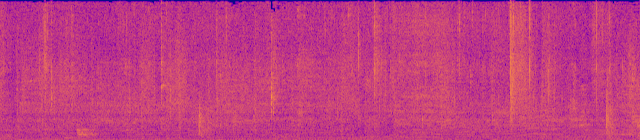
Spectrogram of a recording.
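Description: Background music with faint, indistinct voices in the room.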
